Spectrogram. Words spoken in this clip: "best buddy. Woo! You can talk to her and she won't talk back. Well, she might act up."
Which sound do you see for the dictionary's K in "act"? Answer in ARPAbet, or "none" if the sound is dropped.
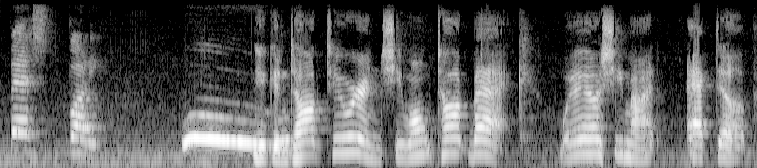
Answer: K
